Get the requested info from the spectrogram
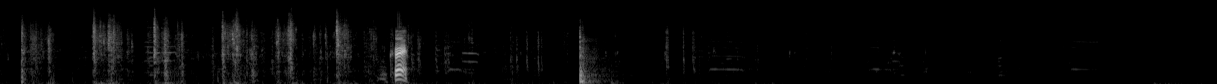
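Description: Water and wet clothes sloshing in the drum of a top-loading washing machine as a wooden stick is plunged up and down by hand, in quick repeated splashes, to give the wash extra agitation. A single thump follows about six seconds in.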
